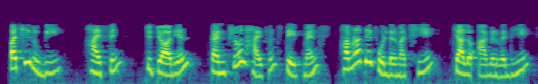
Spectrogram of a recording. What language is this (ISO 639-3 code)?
guj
